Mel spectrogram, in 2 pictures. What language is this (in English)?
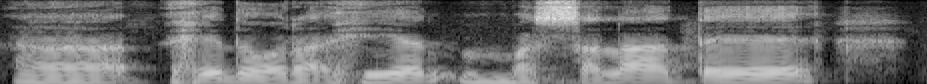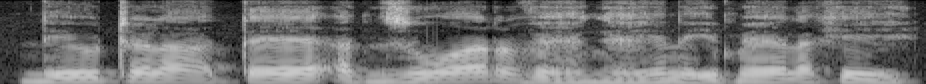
Mizo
